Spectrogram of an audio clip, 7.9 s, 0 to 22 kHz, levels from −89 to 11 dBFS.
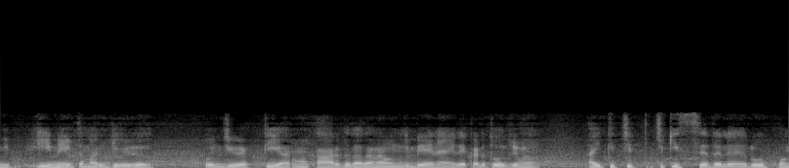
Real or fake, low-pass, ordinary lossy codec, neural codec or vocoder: fake; 7.2 kHz; MP3, 48 kbps; autoencoder, 48 kHz, 32 numbers a frame, DAC-VAE, trained on Japanese speech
